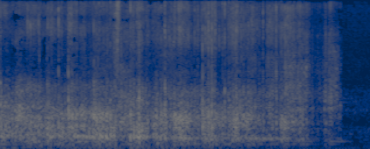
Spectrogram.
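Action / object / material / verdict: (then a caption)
scrape / foam microphone windscreen / foam / none. Long press-on nails scratch a black foam windscreen on a large condenser microphone with both hands. The result is a dense, continuous scratching and rustling, heavy in the low-mids with almost no bright content. It holds steady, then fades away over the last second.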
